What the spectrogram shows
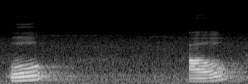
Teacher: जैसे ही ओ उच्चारण किया तो तुरंत आपके होठ फिर गोलाकार हो गए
